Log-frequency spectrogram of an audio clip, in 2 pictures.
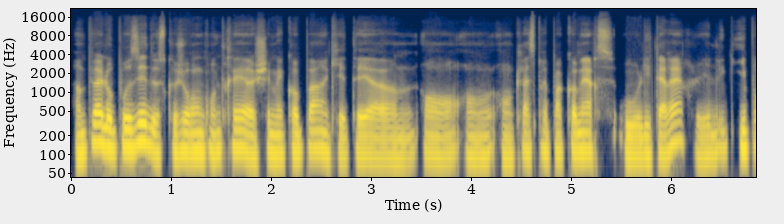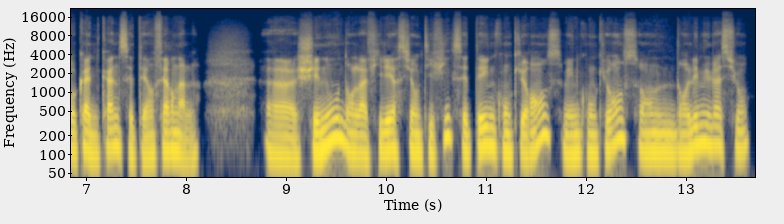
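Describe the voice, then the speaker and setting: Recorded close and dry with no echo, this interview guest, a Romanian entrepreneur in his forties, speaks in a low, soft-edged voice. His answers are conversational, and he frequently stops and repeats words as he looks for the right phrasing.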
